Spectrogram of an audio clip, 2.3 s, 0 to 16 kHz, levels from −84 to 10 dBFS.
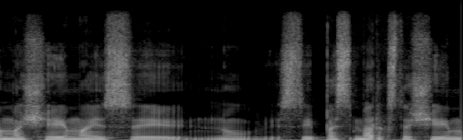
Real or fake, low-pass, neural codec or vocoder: fake; 14.4 kHz; vocoder, 44.1 kHz, 128 mel bands every 512 samples, BigVGAN v2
